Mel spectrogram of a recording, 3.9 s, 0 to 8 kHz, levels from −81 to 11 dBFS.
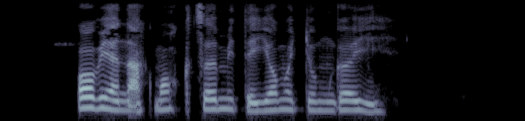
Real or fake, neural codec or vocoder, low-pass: real; none; 7.2 kHz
